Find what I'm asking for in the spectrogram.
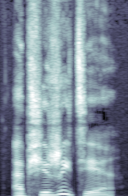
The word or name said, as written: obshejitie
